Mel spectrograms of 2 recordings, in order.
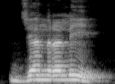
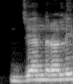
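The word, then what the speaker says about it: generally: silent होता है यानी ए का उच्चारण हम नहीं करते हैं जैसे जैसे जनरली जनरली में आप देख सकते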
